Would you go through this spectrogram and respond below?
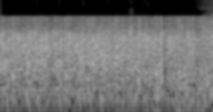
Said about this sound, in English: Big ups to you. Big applause.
